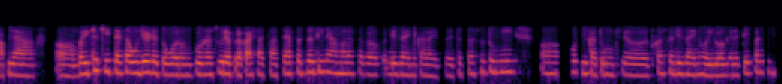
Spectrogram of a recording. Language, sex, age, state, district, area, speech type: Marathi, female, 18-30, Maharashtra, Nashik, urban, conversation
